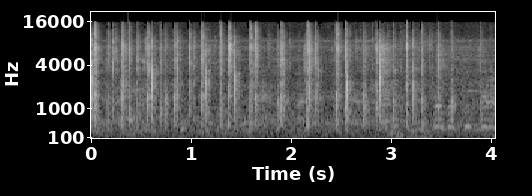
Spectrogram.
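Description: A small group of people clapping by hand: sharp, irregular claps several a second that thin out near the end, with voices faintly underneath.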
